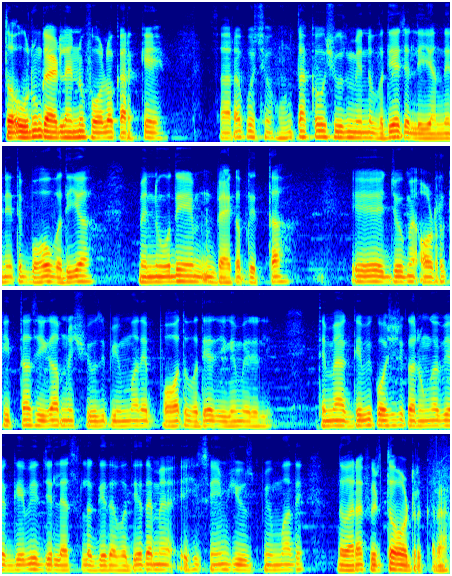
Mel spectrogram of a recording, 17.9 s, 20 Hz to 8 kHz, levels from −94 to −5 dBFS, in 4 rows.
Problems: none marked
